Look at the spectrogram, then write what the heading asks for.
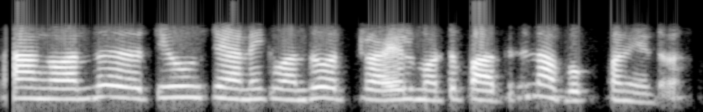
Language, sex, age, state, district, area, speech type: Tamil, female, 30-45, Tamil Nadu, Tiruvallur, urban, conversation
